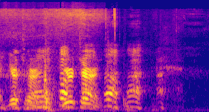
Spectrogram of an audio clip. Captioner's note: laughter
